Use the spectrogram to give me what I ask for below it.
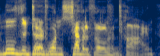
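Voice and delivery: slow, drawn-out haughty lord; pompous aristocrat. Acted. Boss demanding his profit from workers, slow pompous aristocrat. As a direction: stretch every word like a greedy mock aristocrat. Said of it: "sound like an even bigger aristocrat".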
